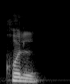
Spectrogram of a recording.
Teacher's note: Kalau kul ada sedikit hamsnya.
